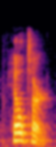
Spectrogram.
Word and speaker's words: Hilter: voice of hilter right hilter rhymes with filter so that's what i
